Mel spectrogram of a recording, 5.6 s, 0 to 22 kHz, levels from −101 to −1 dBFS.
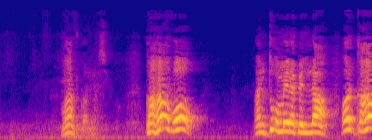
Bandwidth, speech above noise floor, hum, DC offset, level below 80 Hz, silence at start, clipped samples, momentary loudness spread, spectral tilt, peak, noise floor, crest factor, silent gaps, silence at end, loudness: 7.8 kHz; 42 dB; none; under 0.1%; -56 dBFS; 0.9 s; under 0.1%; 16 LU; -7 dB/octave; -2 dBFS; -57 dBFS; 16 dB; none; 0 s; -16 LUFS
